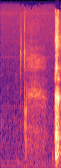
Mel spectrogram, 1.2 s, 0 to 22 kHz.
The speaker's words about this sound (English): Forgive me if I'm coughing a bit and sniffling. I got really sick about 4 weeks ago, and I'm still getting rid of it.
